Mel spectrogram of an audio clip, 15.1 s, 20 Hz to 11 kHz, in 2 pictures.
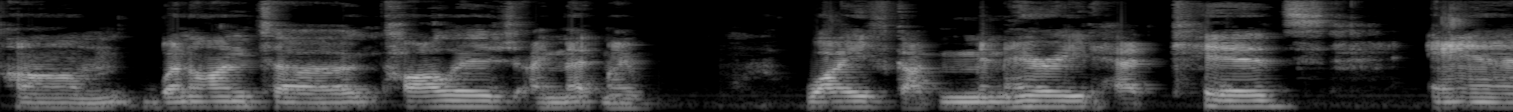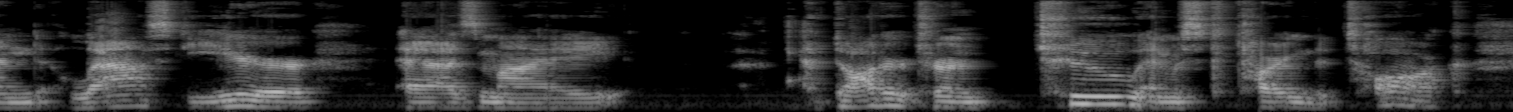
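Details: Adult male pharmacist who learned at about age six that he stuttered, with no formal speech therapy until his mid-30s; stuttering.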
